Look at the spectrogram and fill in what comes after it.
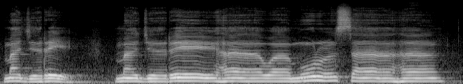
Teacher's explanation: dibaca dengan cara imalah atau mencondongkan bunyi Alif ke ya dalam rasio 5050 atau seperti gabungan vokal a dengan I sehingga menjadi e seperti e pada kata sore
